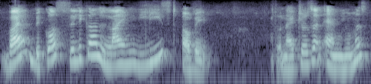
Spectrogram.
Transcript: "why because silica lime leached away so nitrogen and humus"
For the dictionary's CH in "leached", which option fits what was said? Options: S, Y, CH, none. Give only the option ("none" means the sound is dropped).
S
